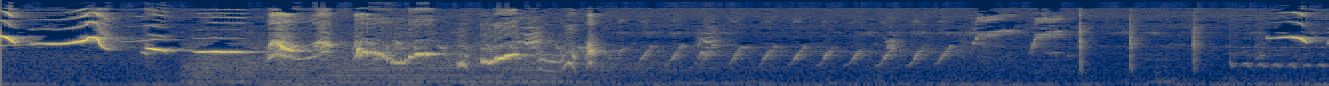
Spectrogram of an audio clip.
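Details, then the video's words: White-rumped shama in an aviary calling to its flock, opening with loud, rich, tumbling whistles and warbles, then shifting to a fainter, fast, even series of short repeated notes, with a few clicks near the close. "Sound of White-rumped Shama Call to Flock"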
